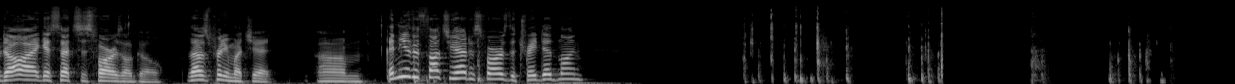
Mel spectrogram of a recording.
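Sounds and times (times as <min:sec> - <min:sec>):
speech: 0:00.0 - 0:05.9
typing on a computer keyboard: 0:07.4 - 0:09.5.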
